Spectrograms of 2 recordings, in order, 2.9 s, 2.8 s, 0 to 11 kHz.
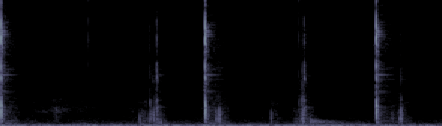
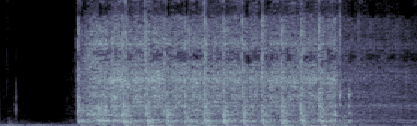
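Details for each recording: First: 2015 GMC Terrain 2.4 Ecotec intake VVT solenoid bench-tested with jumper leads, sharp crisp plunger clicks as power is applied, working normally (about 11 ohms); code P0016, timing chain jumped and stretched from low oil, fixed by new chain kit. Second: 2015 GMC Terrain 2.4 Ecotec with codes P0016, P0089 and P228D and limp mode; low oil made the timing chain jump and stretch. Cranked via a push-button starter: fast, uneven rattle of a very slack chain slapping; a new timing chain kit fixed it.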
